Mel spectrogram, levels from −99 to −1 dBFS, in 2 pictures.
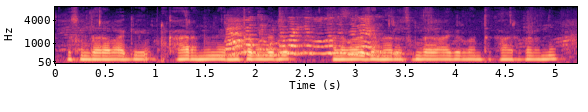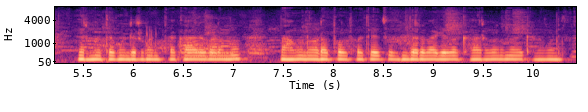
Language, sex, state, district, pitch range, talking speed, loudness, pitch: Kannada, male, Karnataka, Mysore, 145-150 Hz, 105 wpm, -18 LUFS, 145 Hz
